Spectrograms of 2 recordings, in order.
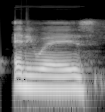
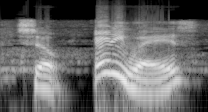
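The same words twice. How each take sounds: First: Said in the usual way. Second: Anyways stretched slow with a lifting end; drawn-out anyways. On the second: Shown as a demonstration. Trying a new catchphrase instead of you know, drawn out. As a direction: sing out so, anyways slowly. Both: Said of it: "that's gonna be my new thing".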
